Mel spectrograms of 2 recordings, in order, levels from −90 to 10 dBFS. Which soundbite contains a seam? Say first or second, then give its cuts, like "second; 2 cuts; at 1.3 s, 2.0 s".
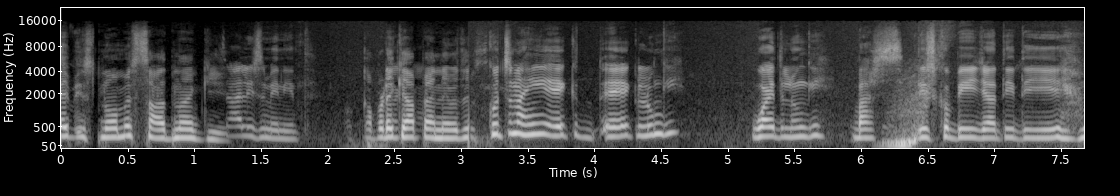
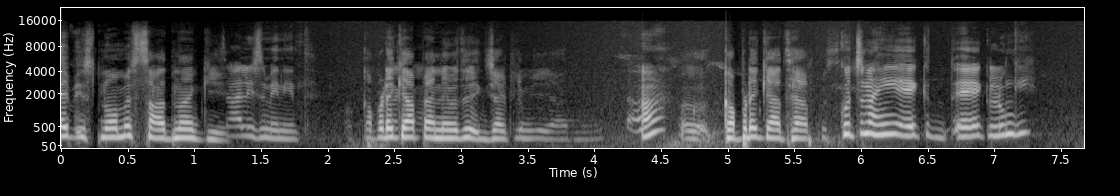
first; 2 cuts; at 3.0 s, 6.2 s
